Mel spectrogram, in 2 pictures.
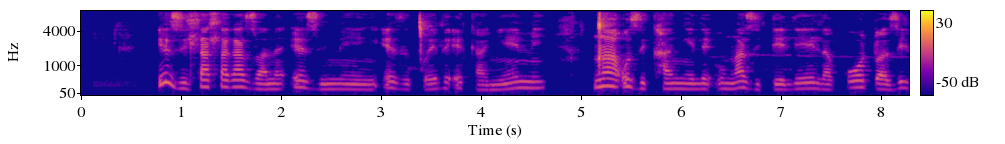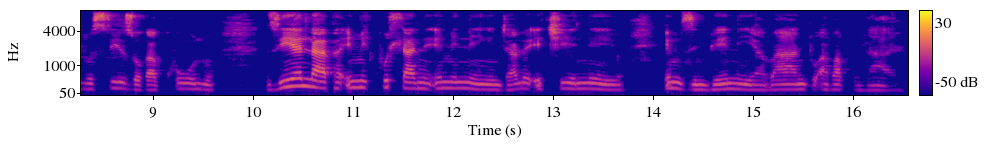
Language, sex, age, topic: North Ndebele, female, 36-49, health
